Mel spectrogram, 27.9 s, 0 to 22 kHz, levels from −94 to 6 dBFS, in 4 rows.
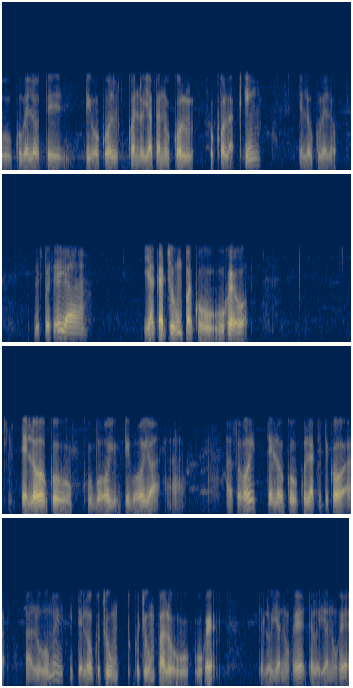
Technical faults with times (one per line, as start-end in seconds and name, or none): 0.00-27.89 iLBC codec
12.71-12.74 lost iLBC frames
19.16-19.19 lost iLBC frames
22.83-22.87 lost iLBC frames
25.08-25.11 lost iLBC frames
